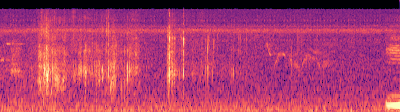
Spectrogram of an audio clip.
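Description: Footsteps on a dry dirt trail: a few irregular, scuffing steps.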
